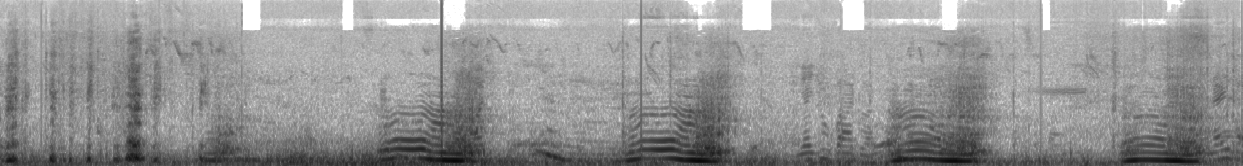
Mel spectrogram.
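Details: A resident male lion in the Masai Mara roars to restore order in his pride after a scuffle over a kill, where an older lioness chased a young lion away: deep grunting roars repeated about every two and a half seconds, other lions snarling early on.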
